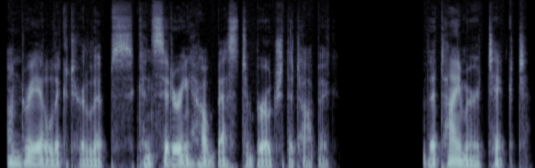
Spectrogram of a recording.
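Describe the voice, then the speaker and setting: Deep-voiced male audiobook narrator. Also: moderate pace, no echo, clean studio sound. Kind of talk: scripted fiction narration.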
